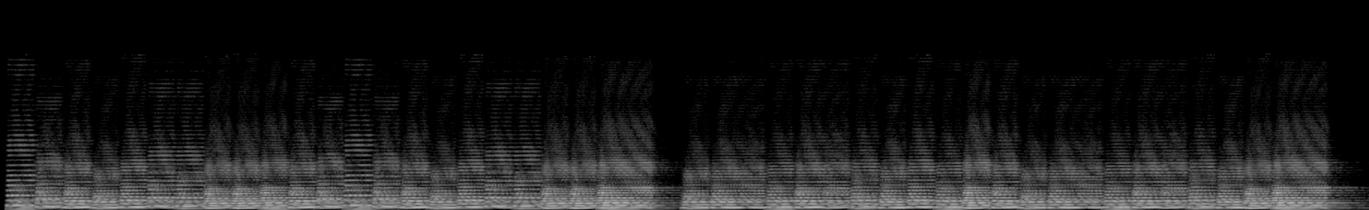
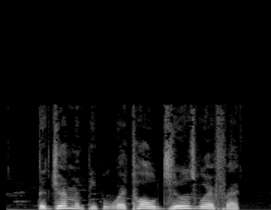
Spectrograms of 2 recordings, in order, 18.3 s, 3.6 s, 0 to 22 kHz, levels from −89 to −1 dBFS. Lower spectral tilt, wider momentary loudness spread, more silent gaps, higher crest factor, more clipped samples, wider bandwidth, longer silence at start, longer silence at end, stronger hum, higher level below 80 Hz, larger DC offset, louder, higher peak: second, -4.5 dB/octave vs -7 dB/octave; second, 5 LU vs 9 LU; neither; about the same, 16 dB vs 16 dB; neither; first, 16 kHz vs 11 kHz; second, 0.05 s vs 0.5 s; second, 0.15 s vs 0.45 s; neither; second, -90 dBFS vs -60 dBFS; neither; second, -34 LUFS vs -25 LUFS; second, -18 dBFS vs -8 dBFS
